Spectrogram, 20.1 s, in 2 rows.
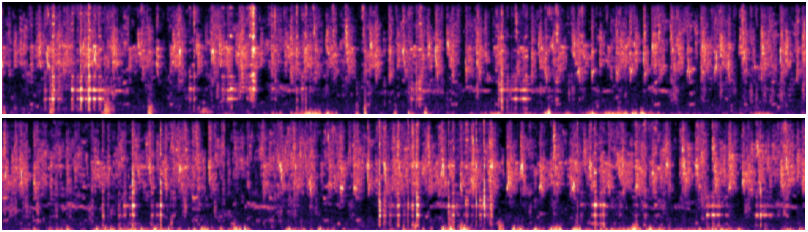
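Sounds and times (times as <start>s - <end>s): small birds chirping busily: 0.0s - 20.0s.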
